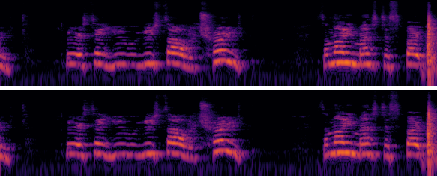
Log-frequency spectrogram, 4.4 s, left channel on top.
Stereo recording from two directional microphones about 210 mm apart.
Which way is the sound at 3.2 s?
40° left (ahead or behind).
